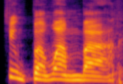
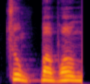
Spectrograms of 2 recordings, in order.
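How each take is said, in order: First: It is said in a higher voice. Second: It is said in a deep voice.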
